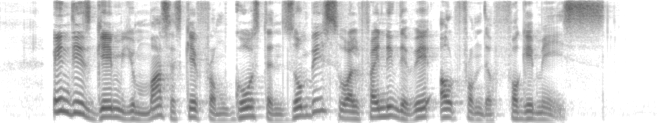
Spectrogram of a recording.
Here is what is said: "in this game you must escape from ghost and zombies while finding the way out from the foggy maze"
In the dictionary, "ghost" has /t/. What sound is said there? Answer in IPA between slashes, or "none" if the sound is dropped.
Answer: /t/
